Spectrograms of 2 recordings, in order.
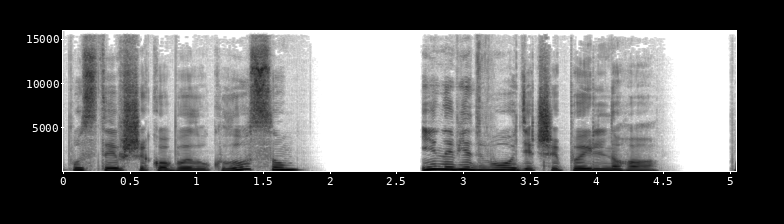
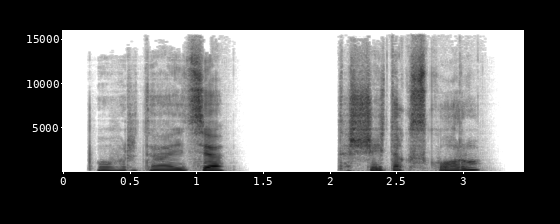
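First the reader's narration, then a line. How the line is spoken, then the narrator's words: Muttering. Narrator (Ukrainian): пробурмотів Зеб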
